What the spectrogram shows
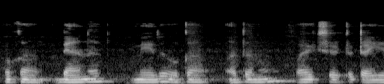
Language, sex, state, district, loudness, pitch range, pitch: Telugu, male, Andhra Pradesh, Sri Satya Sai, -20 LUFS, 110-115 Hz, 110 Hz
